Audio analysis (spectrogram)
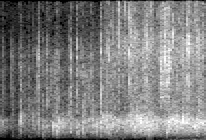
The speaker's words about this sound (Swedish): Jag tycker det är generöst att man får en applåd när det enda man har åstadkommit är att lyckas gå upp på scen utan att ramla om kull.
